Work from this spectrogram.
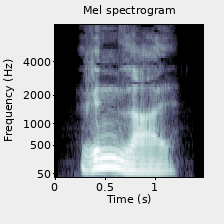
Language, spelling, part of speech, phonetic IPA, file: German, Rinnsal, noun, [ˈʁɪnˌzaːl], De-Rinnsal.oga
- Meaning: trickle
